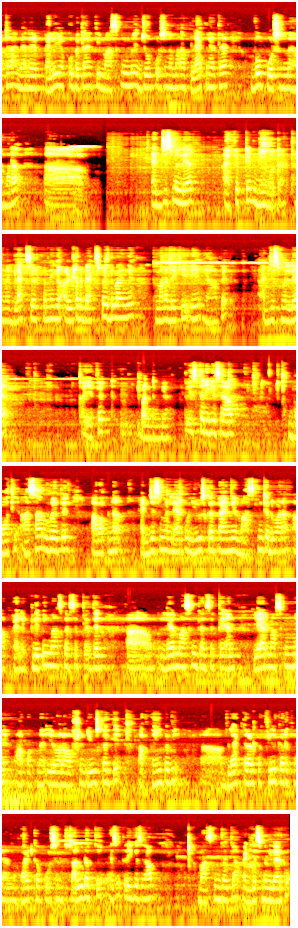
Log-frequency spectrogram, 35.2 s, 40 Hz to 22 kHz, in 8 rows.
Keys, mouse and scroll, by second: 9.1 alt+BackSpace, 12.5 click, 14.1 alt+BackSpace, 15.1 space, 15.4 ctrl+click, 16.1 ctrl+d, 16.5 space, 16.7-26.2 ctrl+drag, 27.3 space, 27.5-29.5 ctrl+drag.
